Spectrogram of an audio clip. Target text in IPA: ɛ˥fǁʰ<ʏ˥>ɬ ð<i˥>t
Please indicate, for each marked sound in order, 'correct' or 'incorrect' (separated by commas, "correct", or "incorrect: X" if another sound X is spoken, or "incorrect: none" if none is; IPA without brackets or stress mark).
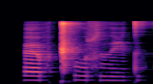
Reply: incorrect: u˥, correct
